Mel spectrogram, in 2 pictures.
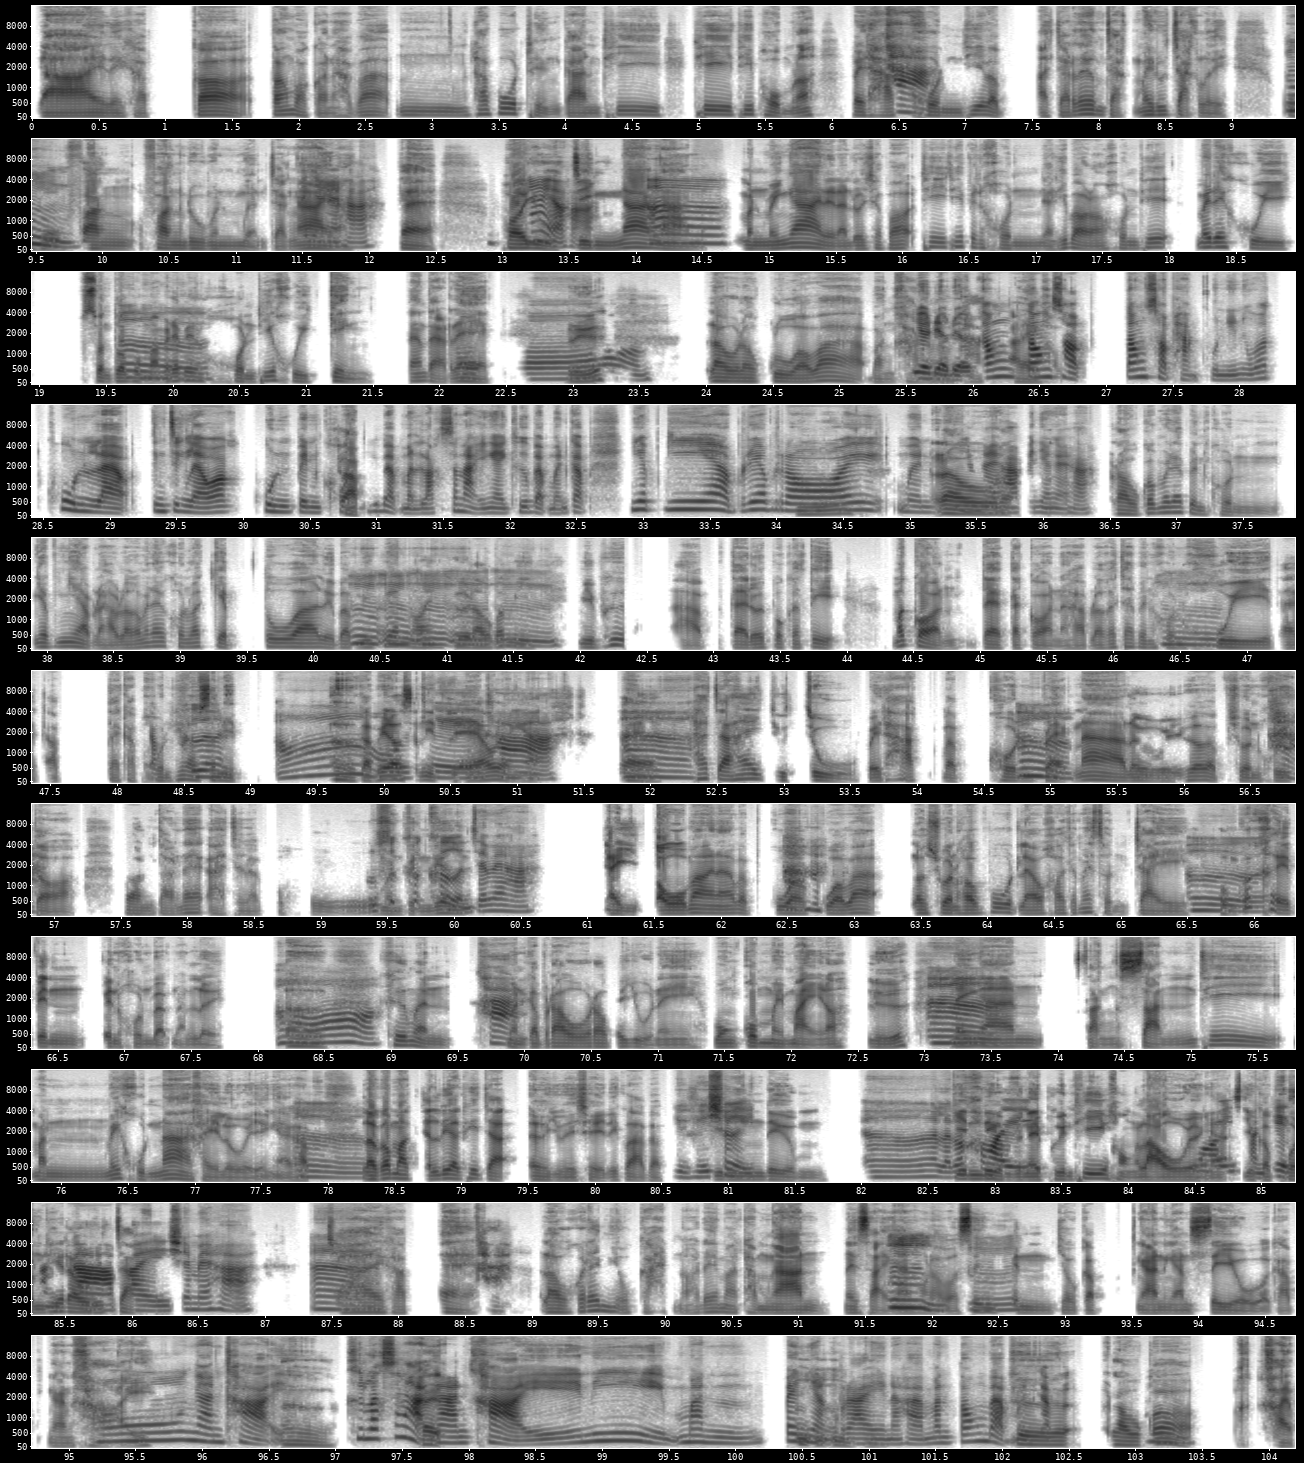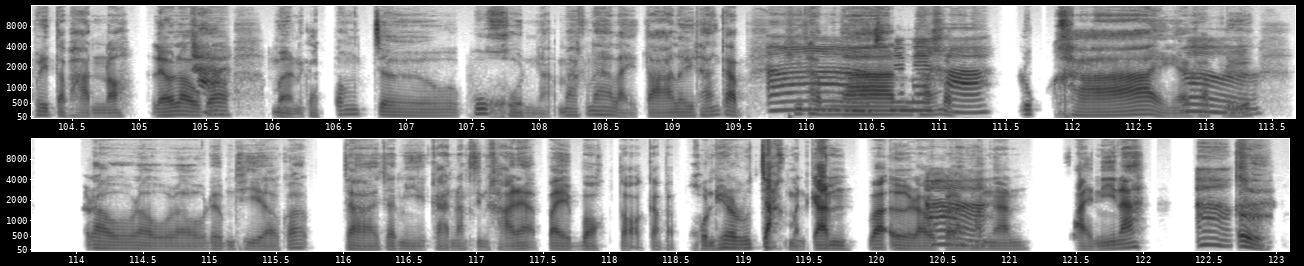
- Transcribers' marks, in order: tapping; chuckle
- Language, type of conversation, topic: Thai, podcast, จะเริ่มคุยกับคนแปลกหน้าอย่างไรให้คุยกันต่อได้?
